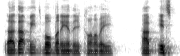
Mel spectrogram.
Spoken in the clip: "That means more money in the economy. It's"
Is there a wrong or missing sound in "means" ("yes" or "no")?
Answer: no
